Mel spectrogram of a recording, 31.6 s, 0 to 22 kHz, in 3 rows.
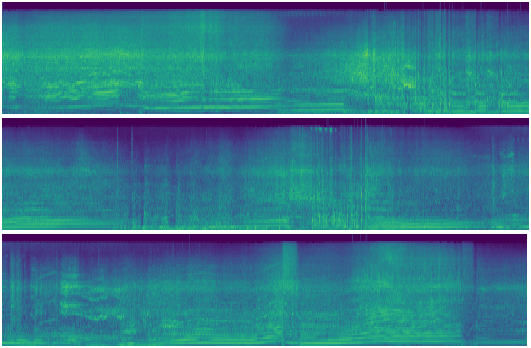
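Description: Several rally cars, among them a BMW 3 Series saloon and an Alpine A110, passing one after another at full throttle on a tarmac stage. The engine note climbs steeply through each gear and drops sharply at every shift, with quick blips and dips where the cars brake and shift down for corners.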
